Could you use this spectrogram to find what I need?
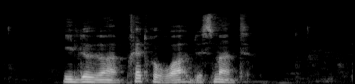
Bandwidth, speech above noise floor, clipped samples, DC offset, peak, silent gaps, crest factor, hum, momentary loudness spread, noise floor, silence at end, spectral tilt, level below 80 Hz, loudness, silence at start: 11.5 kHz; 46 dB; under 0.1%; under 0.1%; -6 dBFS; none; 20 dB; none; 9 LU; -69 dBFS; 1.1 s; -6 dB/octave; -54 dBFS; -24 LUFS; 0.65 s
